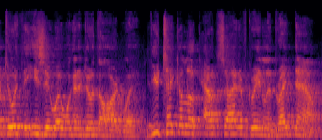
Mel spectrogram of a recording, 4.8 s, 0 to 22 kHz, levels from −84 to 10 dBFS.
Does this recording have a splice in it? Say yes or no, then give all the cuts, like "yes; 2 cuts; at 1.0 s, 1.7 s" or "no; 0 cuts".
yes; 1 cut; at 2.2 s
